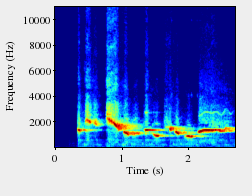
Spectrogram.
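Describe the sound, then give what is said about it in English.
A man whistles a short, lilting tune to call a bird, gliding mid-high notes that rise and dip for a couple of seconds, loud and clear with no talking over it. “And then a bird comes over, did a little lands on this street.”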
